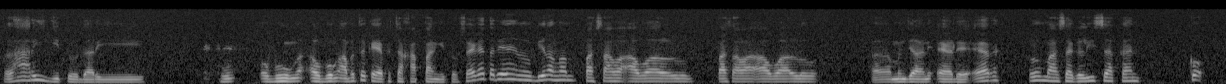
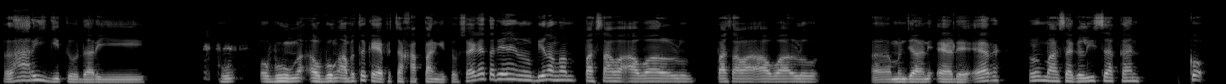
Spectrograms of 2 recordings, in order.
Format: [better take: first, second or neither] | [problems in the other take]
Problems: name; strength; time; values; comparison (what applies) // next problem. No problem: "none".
second | hiss; noticeable; throughout; 10 dB below the speech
